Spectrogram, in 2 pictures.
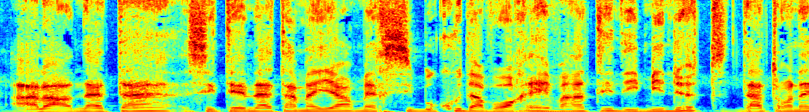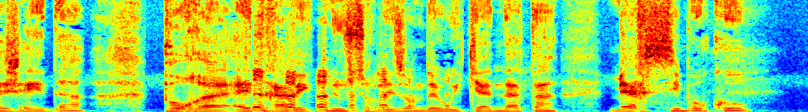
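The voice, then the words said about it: Imitates another person's voice. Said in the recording (French): “imitation de Patrice Bélanger”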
